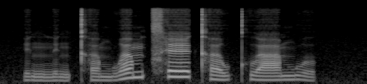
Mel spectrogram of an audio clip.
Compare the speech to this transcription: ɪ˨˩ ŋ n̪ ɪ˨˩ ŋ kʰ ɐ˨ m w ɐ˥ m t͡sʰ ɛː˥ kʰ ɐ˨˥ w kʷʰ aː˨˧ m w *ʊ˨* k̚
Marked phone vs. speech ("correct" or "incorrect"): correct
